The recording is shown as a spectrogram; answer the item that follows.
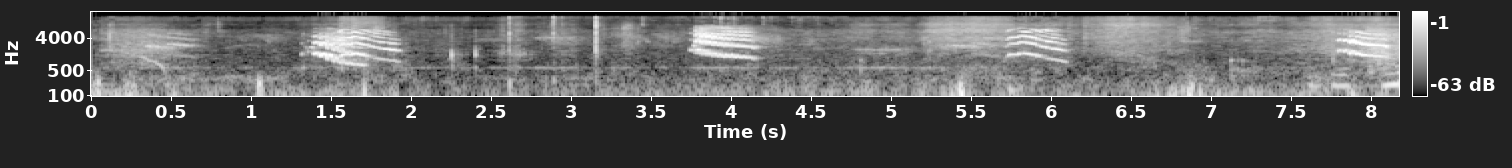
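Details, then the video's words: Baby parrots, green Indian parrots called mitthu, giving harsh descending squawks with stacked bands, four bursts spaced roughly two seconds apart over faint background noise. "Baby Parrots Sounds"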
